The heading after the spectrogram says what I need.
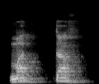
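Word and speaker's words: मत्तः: Mattah paratarannanyat kinchidasti dhananjaya mai sarvamidam protam sutre manigana iva. Very simple. The first word only pay attention. It is mattah. There are two thas.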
